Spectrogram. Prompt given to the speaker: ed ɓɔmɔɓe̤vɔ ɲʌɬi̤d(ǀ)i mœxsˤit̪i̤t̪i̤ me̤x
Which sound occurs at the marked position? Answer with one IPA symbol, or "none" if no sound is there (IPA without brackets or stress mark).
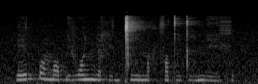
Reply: ǀ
